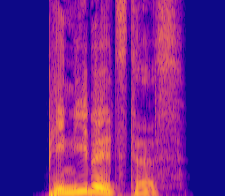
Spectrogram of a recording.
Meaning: strong/mixed nominative/accusative neuter singular superlative degree of penibel
- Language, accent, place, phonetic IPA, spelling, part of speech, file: German, Germany, Berlin, [peˈniːbəlstəs], penibelstes, adjective, De-penibelstes.ogg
